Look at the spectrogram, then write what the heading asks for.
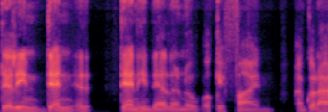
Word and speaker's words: Denis Villeneuve: Oh my God, I can't pronounce his name at all. Villeneuve. Denis Villeneuve.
